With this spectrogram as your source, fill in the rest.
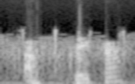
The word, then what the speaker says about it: Azteca: She said, how do you say in English, Azteca? Azteca. She gave the Z a TH sound. That's Castilian Spanish. Mexican or any Spanish American would say Azteca.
